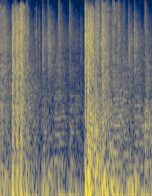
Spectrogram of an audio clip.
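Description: Gunfire from a shooter video game, a loud, sustained crackle of shots with two sharp blasts, one early and a stronger one midway, over a steady background din.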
